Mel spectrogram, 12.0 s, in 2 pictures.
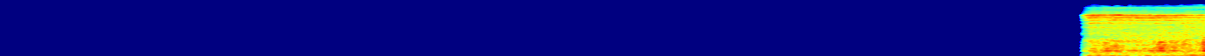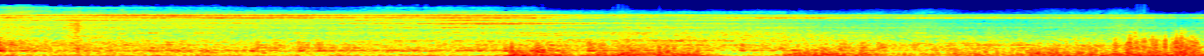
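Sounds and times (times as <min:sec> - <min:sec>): heavy low rumble: 0:05.4 - 0:12.0
steady high-pitched tones: 0:05.4 - 0:12.0
train running on tracks: 0:05.4 - 0:12.0.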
